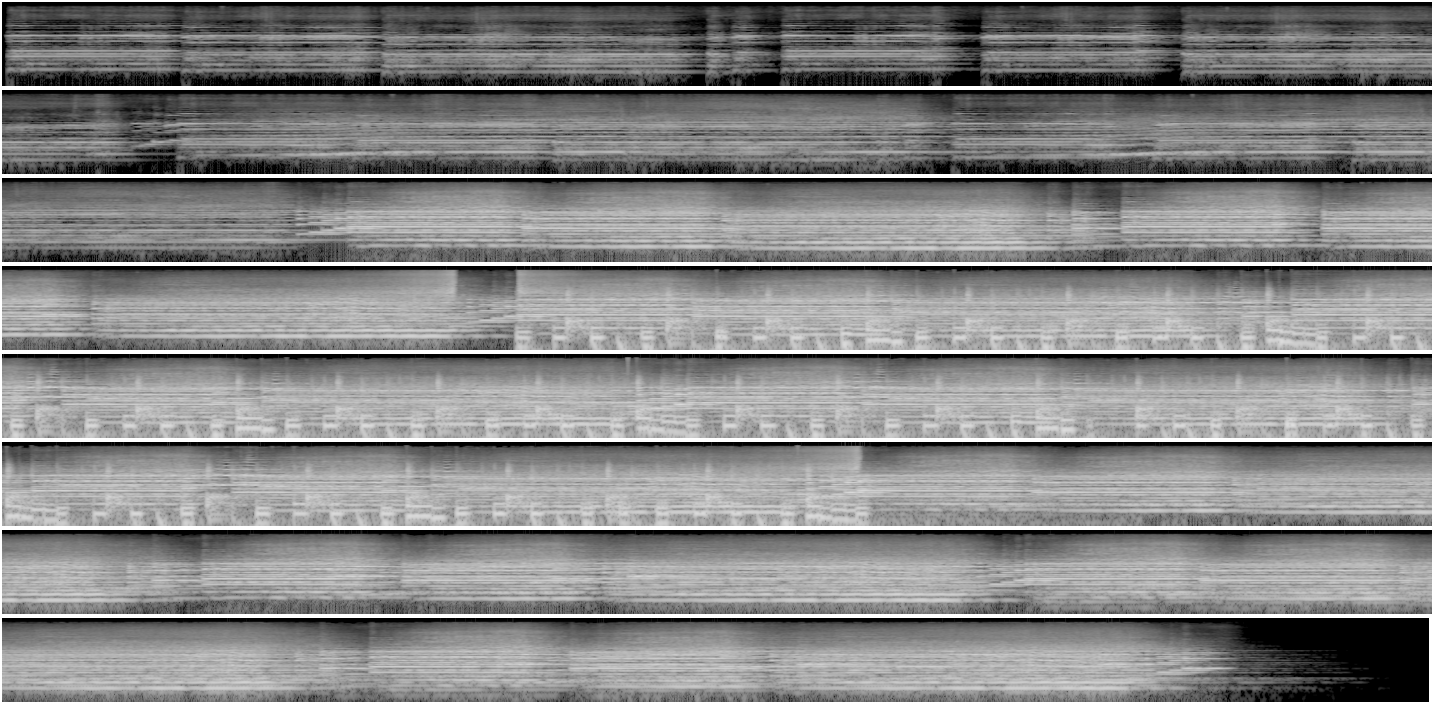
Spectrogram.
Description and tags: Short tune I made while messing around with music for podcasting. All made in ProTools.
Loop, mood, Ambient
